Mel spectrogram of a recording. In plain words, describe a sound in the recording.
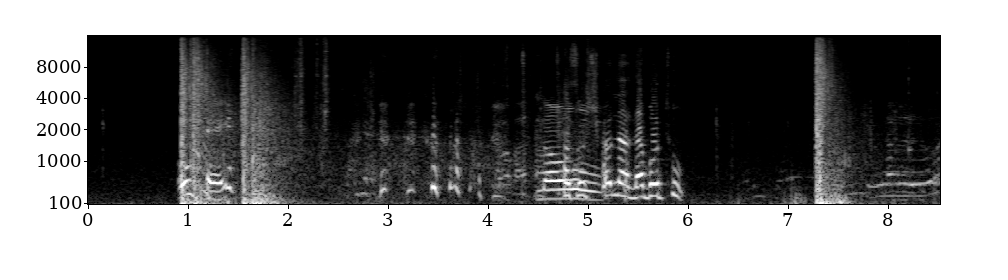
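Gunshots crack in quick bursts close by.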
